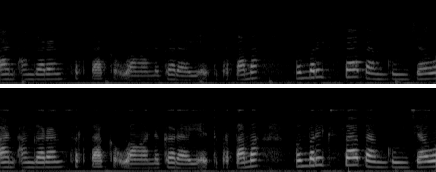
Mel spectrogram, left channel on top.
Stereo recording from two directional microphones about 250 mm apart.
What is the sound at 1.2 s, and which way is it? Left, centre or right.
Speech, right.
